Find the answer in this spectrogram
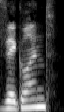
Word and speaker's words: Vigeland: Just you skip the E, just Vigland?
